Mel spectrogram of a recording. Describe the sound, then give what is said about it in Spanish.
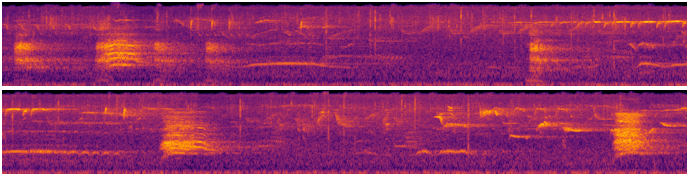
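Soundscape of the beech forest (Hayedo) in Redes: birdsong with whistled phrases and chirps runs throughout, broken by several sharp, harsh fox barks in short bursts, with a roe deer and a tawny owl also heard, over a steady low background hiss. “Bueno, ahí está el Hayedo, el bosque, que está cantando, y el zorro, el corzo, ya no sé de quién es quién, se va para allá, y el zorro se queda ladrando, ¿no?”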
